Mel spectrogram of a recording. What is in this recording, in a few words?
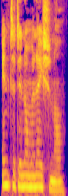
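"interdenominational", English, British English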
